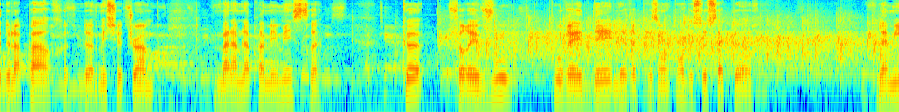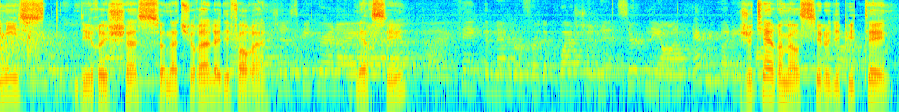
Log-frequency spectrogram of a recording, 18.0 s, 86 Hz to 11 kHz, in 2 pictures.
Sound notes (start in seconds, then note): 9.8 applause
